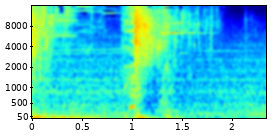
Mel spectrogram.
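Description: Electric sparks crackle and snap briefly.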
